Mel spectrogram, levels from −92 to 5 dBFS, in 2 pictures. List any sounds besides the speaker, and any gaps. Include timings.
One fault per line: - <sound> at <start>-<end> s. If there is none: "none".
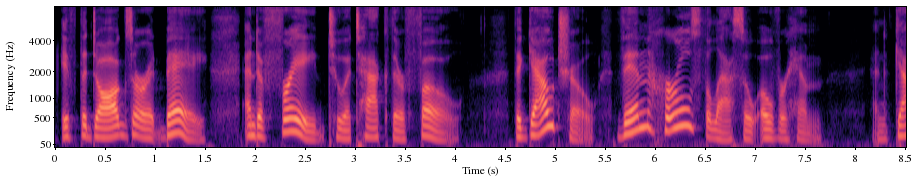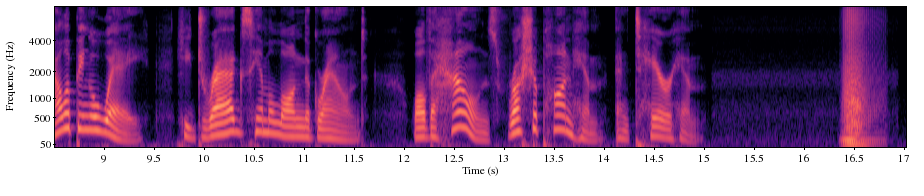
- whoosh at 16.3-16.8 s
